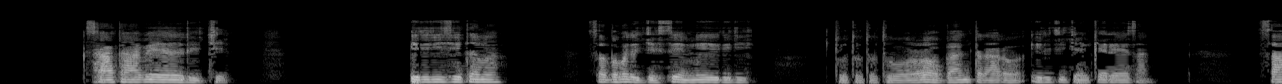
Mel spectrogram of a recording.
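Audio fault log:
Throughout, HE-AAC compression: nothing survives above 8 kHz, and the treble sounds heavily synthetic, with gritty, lispy s sounds. That's likely band replication filling the top with copied lower bands that don't line up, at a bitrate around 8 kbps.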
